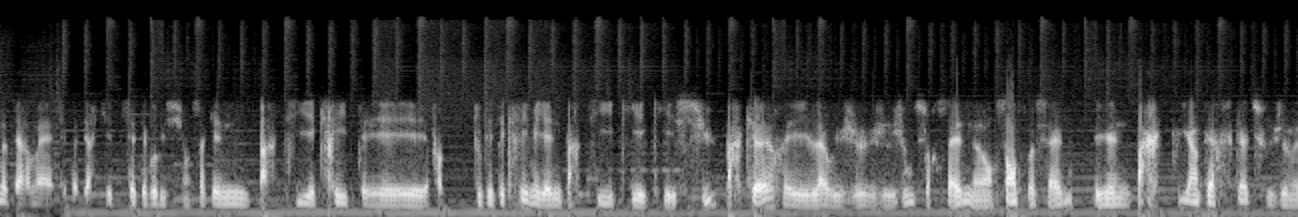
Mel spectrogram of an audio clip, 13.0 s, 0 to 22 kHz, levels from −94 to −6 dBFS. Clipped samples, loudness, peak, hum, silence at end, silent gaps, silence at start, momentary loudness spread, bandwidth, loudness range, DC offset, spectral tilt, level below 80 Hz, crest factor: under 0.1%; -21 LUFS; 0 dBFS; none; 0 s; none; 0 s; 11 LU; 16 kHz; 4 LU; under 0.1%; -7.5 dB/octave; -50 dBFS; 20 dB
